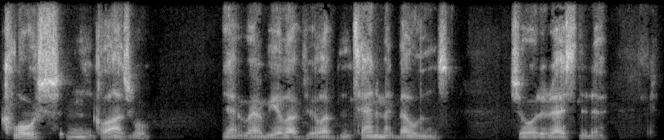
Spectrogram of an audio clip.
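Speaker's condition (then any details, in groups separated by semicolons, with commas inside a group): Throat cancer treatment effects; radiotherapy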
